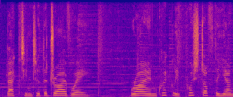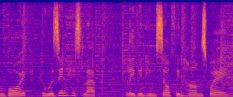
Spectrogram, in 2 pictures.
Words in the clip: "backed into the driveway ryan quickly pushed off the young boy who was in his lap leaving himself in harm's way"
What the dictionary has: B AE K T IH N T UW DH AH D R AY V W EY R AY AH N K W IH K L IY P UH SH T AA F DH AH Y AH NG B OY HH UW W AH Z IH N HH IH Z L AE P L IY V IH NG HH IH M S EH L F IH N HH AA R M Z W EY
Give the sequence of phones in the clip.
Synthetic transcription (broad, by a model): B AE K T IH N T UW DH AH D R AY V W EY R AY AH N K W IH K L IY P UH SH T AA F DH AH Y AH NG B OY HH UW W AH Z IH N IH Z L AE P L IY V IH NG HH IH M S EH L F IH N HH AA R M Z W EY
